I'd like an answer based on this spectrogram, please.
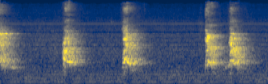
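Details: {'caption': 'Domino, a young Boston Terrier puppy, gives four sharp barks, the last two close together, against a steady low background hum.'}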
